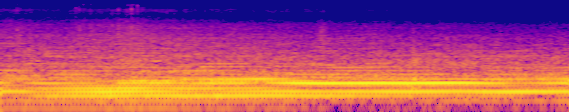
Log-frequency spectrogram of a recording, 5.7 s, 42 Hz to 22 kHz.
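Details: Toro TimeCutter mower with a Kawasaki FR691V engine. It had been popping, skipping and misfiring once warm, after about 10 minutes or under load. Now the small single runs at a steady, even beat of about four per second with no skipping or popping, firing cleanly.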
